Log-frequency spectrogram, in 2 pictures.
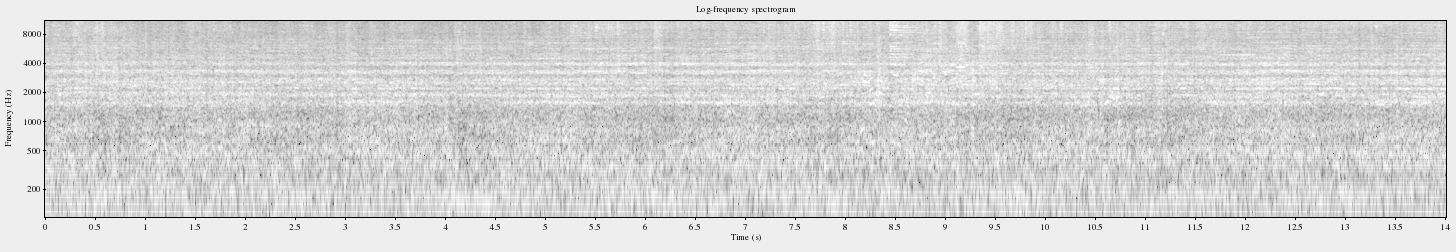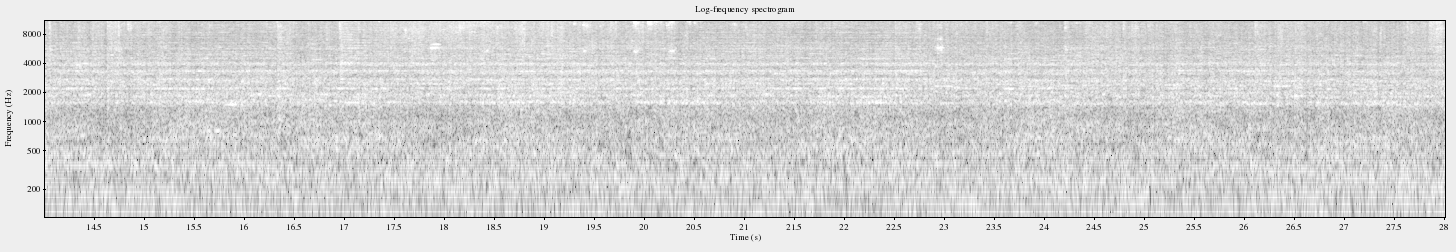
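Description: Loaded coal hopper cars rolling past on jointed or welded rail: a steady rumble and clatter of steel wheels on the track. A thin high squeal from the wheels is held throughout.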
